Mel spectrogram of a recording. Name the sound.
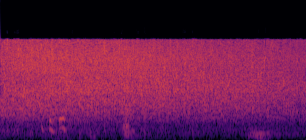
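audience applause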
